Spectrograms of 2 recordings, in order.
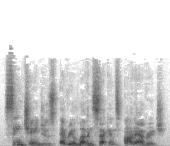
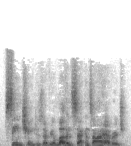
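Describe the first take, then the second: First: The phrase is spoken at a quicker pace. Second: The phrase is spoken at the quickest pace. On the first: "Let's say it faster" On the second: "say it a little bit faster"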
